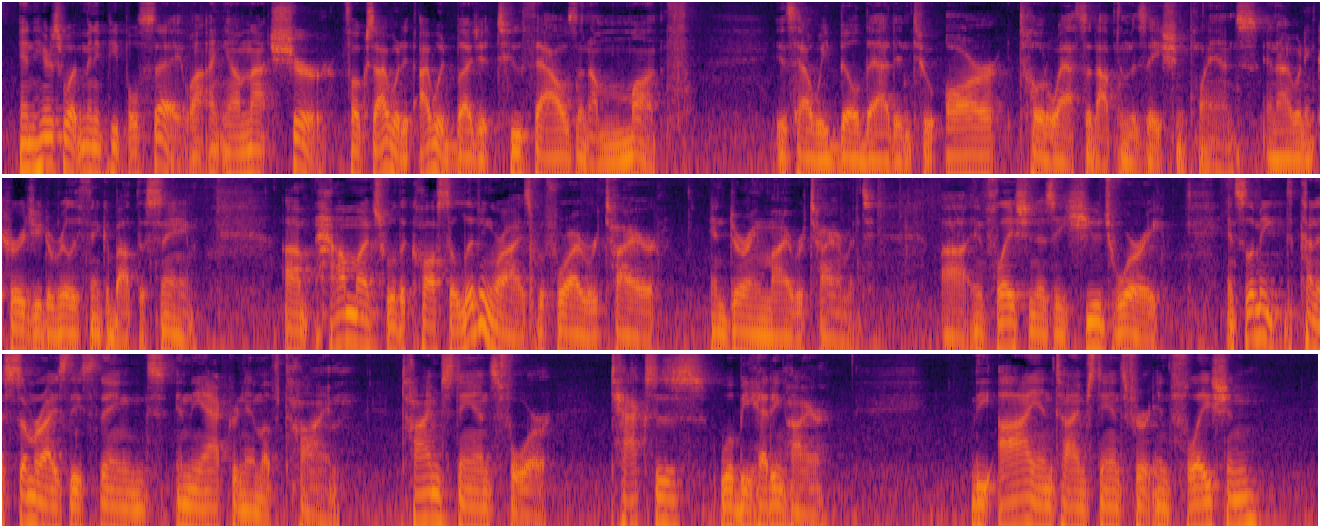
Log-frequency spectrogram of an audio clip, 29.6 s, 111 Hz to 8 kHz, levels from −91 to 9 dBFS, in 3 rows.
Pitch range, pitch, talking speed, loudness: 80-100 Hz, 90 Hz, 190 wpm, -25 LUFS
